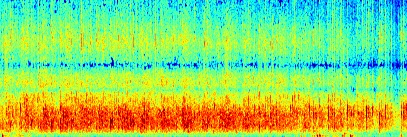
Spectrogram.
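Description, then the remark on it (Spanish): An audience claps steadily for several seconds as an applause to the Lord, a dense, sustained wash of applause from many hands without any talking. “Démosle un aplauso al Señor por eso.”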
